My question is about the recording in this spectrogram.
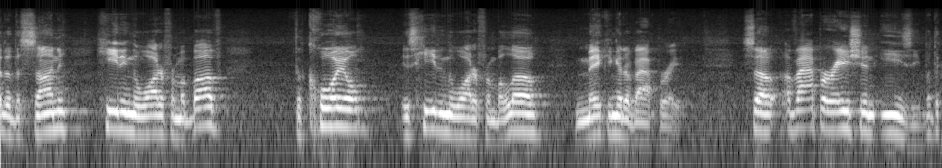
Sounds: Speech

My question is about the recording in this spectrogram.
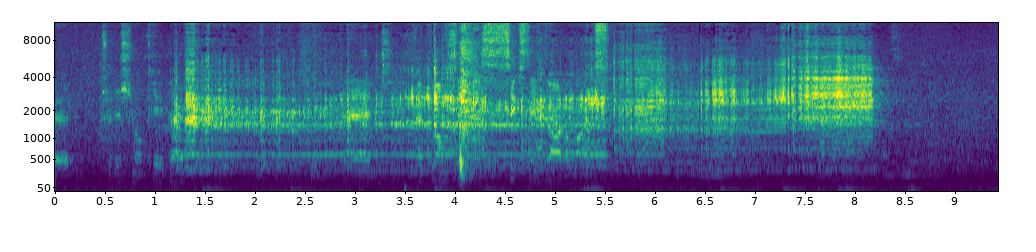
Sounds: Speech, inside a small room

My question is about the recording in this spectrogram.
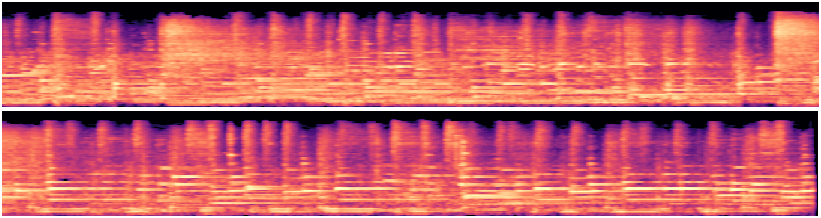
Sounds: Percussion, Music

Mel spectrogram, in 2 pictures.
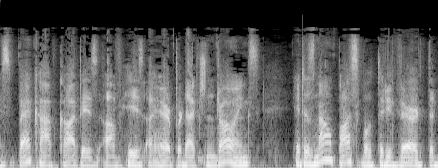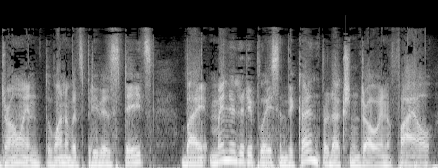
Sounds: Speech

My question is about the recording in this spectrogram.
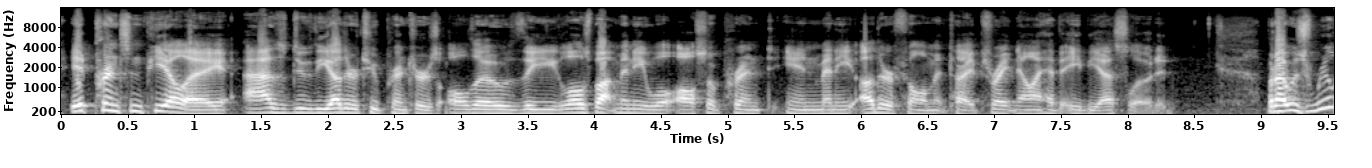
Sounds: Speech

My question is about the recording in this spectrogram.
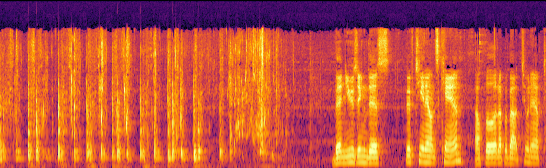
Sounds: inside a small room, Speech

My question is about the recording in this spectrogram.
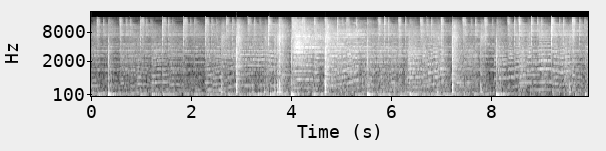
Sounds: Music, Drum, Drum kit, Musical instrument, Bass drum

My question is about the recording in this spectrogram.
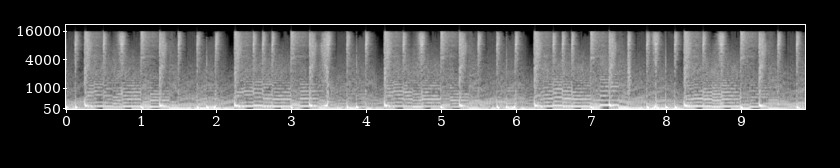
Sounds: Music

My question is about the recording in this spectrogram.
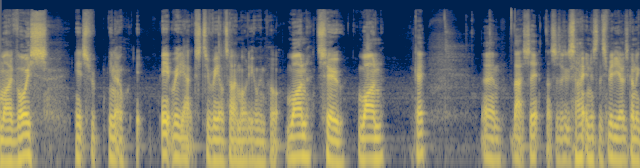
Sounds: Speech

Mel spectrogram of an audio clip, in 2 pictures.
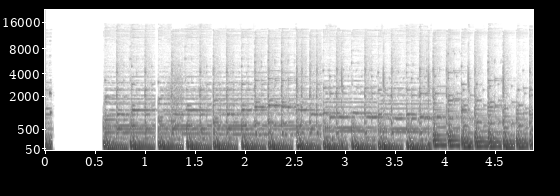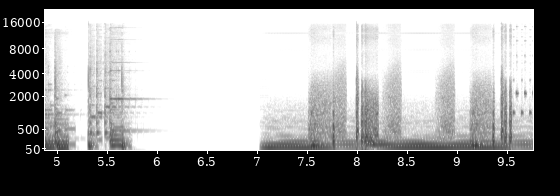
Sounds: Music

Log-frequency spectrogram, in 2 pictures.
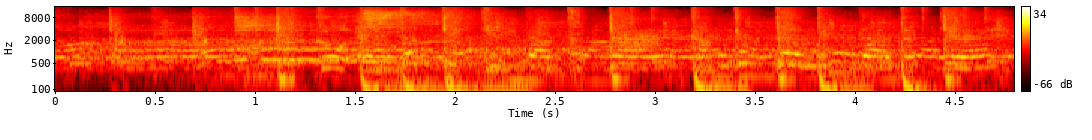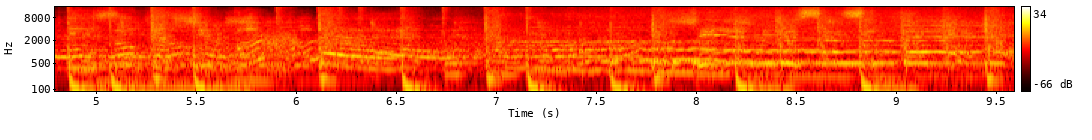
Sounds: Music

